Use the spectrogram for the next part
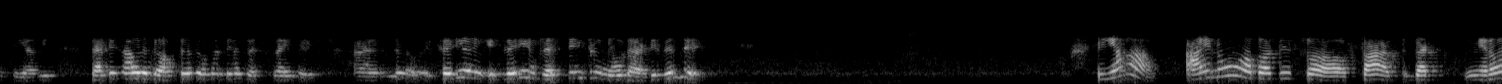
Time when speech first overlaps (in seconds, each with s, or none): none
